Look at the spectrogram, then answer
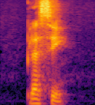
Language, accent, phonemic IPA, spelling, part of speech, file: French, France, /pla.se/, placé, verb, LL-Q150 (fra)-placé.wav
- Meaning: past participle of placer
